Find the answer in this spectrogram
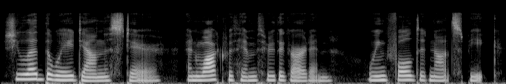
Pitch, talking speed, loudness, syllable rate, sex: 190 Hz, 215 wpm, -18 LUFS, 4.7 syllables/s, female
